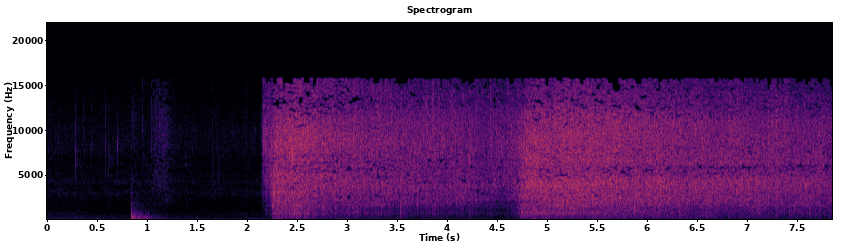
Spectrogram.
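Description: Ingredients dropped into hot oil in a kadai start to sizzle suddenly and loudly about two seconds in. The sizzling flares up again a little before the five-second mark as more is added, then runs on steadily.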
